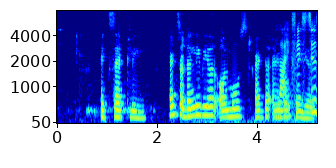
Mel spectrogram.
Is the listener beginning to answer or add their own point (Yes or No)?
Yes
